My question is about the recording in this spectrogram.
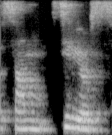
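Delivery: ordinary delivery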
